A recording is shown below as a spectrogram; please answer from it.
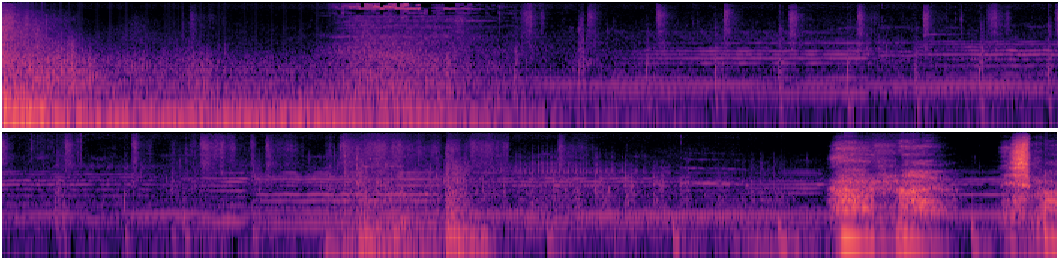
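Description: A Confringo fire spell from Hogwarts Legacy blasts with a booming, artillery-like burst and rumbling aftermath, followed by lighter pops and bursts later on.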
